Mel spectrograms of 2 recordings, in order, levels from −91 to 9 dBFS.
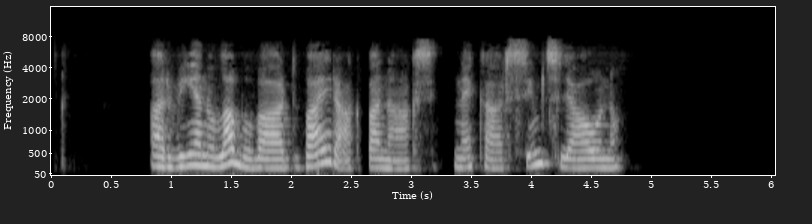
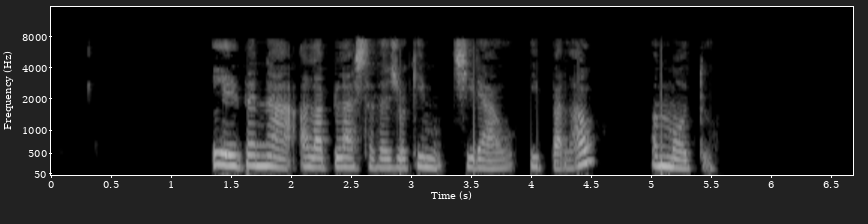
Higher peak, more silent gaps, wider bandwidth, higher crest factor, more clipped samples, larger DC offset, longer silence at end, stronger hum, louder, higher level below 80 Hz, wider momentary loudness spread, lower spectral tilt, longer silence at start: first, -4 dBFS vs -14 dBFS; about the same, 3.27-3.36 s vs 3.95-3.99 s; about the same, 7.8 kHz vs 8 kHz; about the same, 20 dB vs 20 dB; neither; neither; first, 1.3 s vs 1.15 s; neither; first, -23 LUFS vs -32 LUFS; about the same, -66 dBFS vs -68 dBFS; about the same, 10 LU vs 12 LU; about the same, -4.5 dB/octave vs -4 dB/octave; second, 0.85 s vs 1.35 s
